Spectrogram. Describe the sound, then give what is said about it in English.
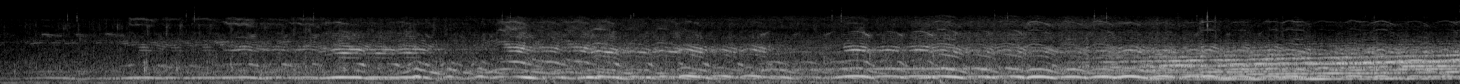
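Eerie, whale-like wails swoop and warble up and down over a sustained droning intro to the opening track of a 1987 rock album, layered and continuous, growing fuller and louder toward the end, with no voices. “Sounds like whale noises. It does sound like whale noises.”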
